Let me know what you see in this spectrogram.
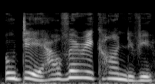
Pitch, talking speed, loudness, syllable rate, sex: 240 Hz, 270 wpm, -15 LUFS, 5.6 syllables/s, female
